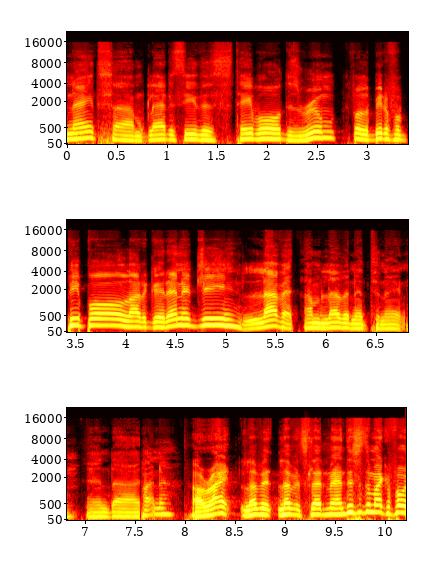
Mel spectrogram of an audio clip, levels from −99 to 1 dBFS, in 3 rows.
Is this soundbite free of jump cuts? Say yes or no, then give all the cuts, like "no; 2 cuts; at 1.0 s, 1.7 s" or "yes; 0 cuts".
no; 1 cut; at 7.5 s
